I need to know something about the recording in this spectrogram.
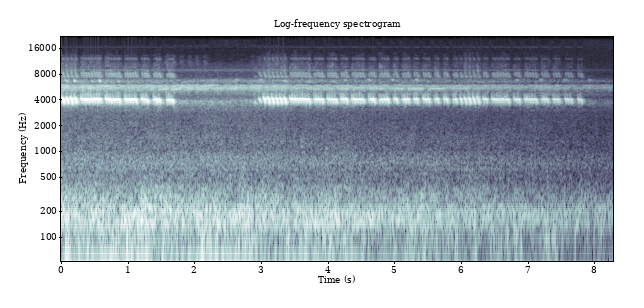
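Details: Autumn insects for restful listening: shrill, rapidly pulsed trills around four per second, a brief lull after the opening, then a long steady run of chirps that fades away at the close.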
